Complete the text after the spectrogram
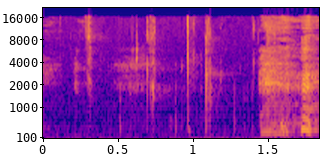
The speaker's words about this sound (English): just don't want anybody chewing in my ear.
